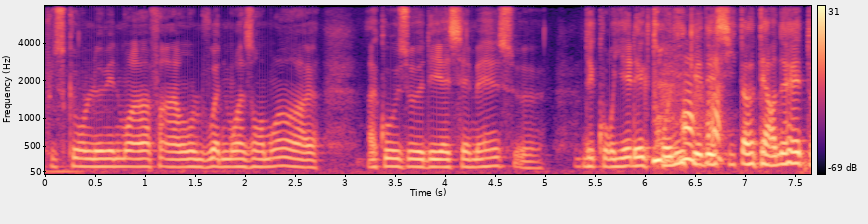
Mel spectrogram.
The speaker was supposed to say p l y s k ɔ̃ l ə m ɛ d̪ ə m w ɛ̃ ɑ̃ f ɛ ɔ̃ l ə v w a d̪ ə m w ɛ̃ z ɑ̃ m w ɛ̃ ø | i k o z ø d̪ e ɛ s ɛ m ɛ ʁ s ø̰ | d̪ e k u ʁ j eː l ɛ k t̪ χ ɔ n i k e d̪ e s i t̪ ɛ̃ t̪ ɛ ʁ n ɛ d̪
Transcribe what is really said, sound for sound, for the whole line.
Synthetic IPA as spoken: p l y s k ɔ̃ l ə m ɛ d̪ ə m w ɛ̃ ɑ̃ f ɛ̃ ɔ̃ l ə v w a d̪ ə m w ɛ̃ z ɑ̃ m w ɛ̃ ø | a k o z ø d̪ e ɛ s ɛ m ɛ s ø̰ | d̪ e k u ʁ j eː l ɛ k t̪ χ ɔ n i k e d̪ e s i t̪ ɛ̃ t̪ ɛ ʁ n ɛ t̪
